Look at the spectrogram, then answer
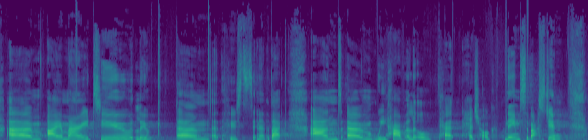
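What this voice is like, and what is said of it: British accent. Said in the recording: “my interesting accent, I'm from the UK originally”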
